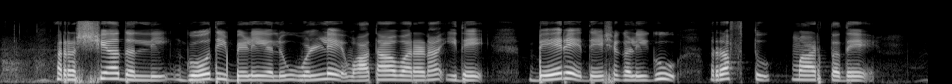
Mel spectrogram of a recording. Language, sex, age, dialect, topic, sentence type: Kannada, female, 25-30, Central, agriculture, statement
